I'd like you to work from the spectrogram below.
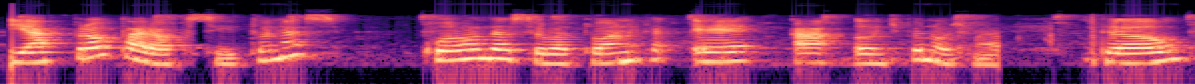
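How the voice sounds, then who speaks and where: A woman's voice: mid-range voice, lo-fi sound. A woman with a Brazilian Portuguese accent, a primary school teacher taking her pupils patiently through exercises step by step. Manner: patient, explains step by step and often checks in with "né?" and "certo?". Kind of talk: recorded remote lesson, correcting exercises.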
